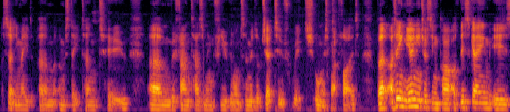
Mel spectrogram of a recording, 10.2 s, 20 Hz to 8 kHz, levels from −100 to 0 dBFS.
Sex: male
